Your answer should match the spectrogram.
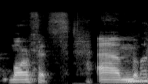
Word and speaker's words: Morfydd: And then, as you said, there was a particular moment between Jennifer and Morfydd. I hope I'm pronouncing her name correctly. – On the end, it's a bit more like Morfydd. – Morfydd.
